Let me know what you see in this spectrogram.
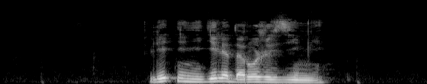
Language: Russian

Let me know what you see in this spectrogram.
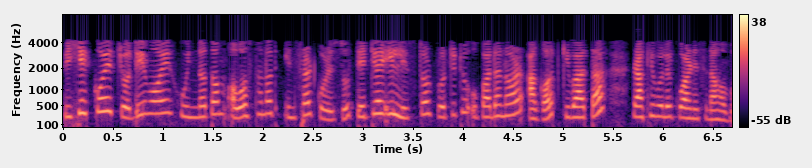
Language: Assamese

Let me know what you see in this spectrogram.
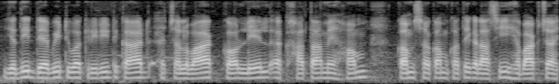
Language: Maithili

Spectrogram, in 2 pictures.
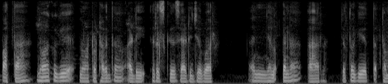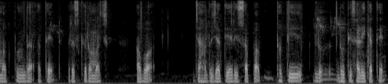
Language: Santali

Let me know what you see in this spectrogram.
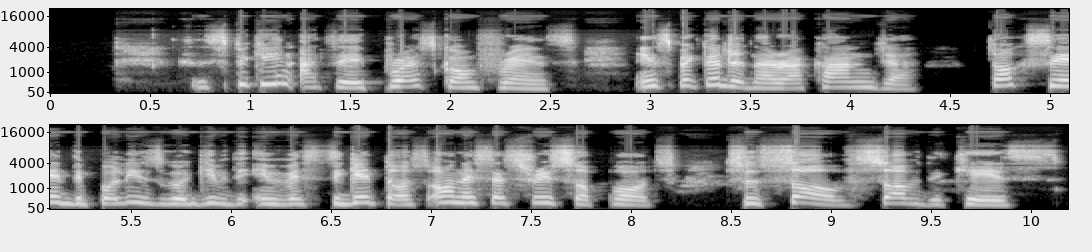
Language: Nigerian Pidgin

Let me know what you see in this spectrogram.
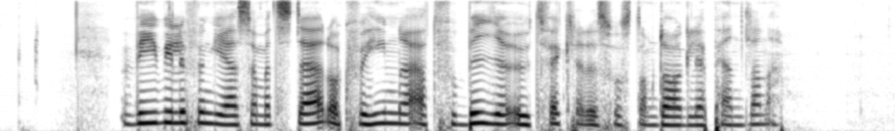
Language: Swedish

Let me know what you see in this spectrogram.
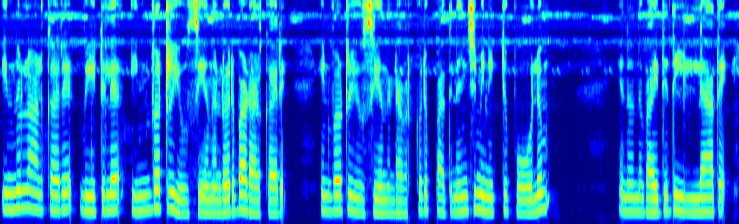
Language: Malayalam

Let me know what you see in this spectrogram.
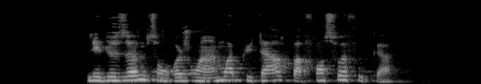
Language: French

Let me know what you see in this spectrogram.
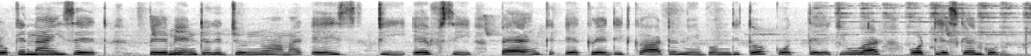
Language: Bangla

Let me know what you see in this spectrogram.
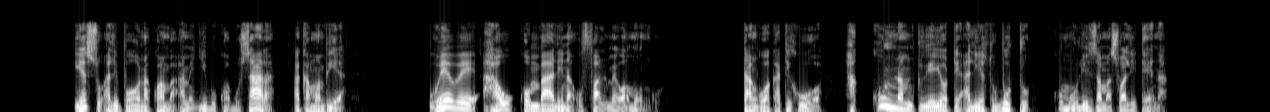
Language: Swahili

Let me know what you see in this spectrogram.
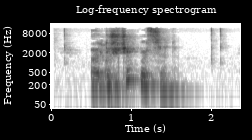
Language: Turkish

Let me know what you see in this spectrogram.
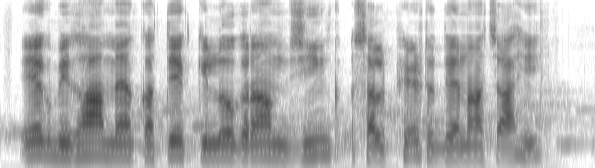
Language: Maithili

